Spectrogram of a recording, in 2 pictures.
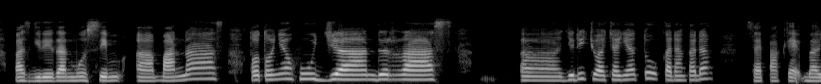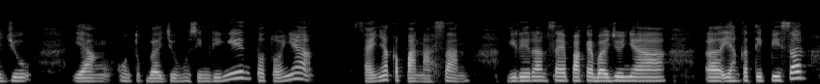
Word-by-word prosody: Pas 170 +1 +2
giliran 170 +2 +3
musim, 180 0 0
e 175 - 0 0.2
panas, 240 +9 0 0.3
tahu-tahunya 220 +4 0
hujan 225 -2 +5
deras, 225 -1 +3 0.7
eee, 185 -1 -1
jadi 215 +5 +1
cuacanya 215 0 +1
tuh 275 0 -2
kadang-kadang, 205 +5 -2 0.3
saya 160 -1 -3
pakai 165 0 -4
baju 165 0 -2 0.4
yang 150 -1 -2
untuk 155 -4 -9
baju 145 0 -1
musim 150 -1 -6
dingin 255 - 0
tahu-tahunya 190 - -2 0.5
sayanya 145 +9 -1
kepanasan. 145 +2 -3 0.4
Giliran 175 +2 +1
saya 180 0 +2
pakai 175 0 +3
bajunya, 170 0 +3 0.4
e 170 0 +4
yang 165 - -2
ketipisan, 185 - +2
180 Hz, 115 wpm, -25 LUFS, 165-220 Hz, 0.7 s, hujan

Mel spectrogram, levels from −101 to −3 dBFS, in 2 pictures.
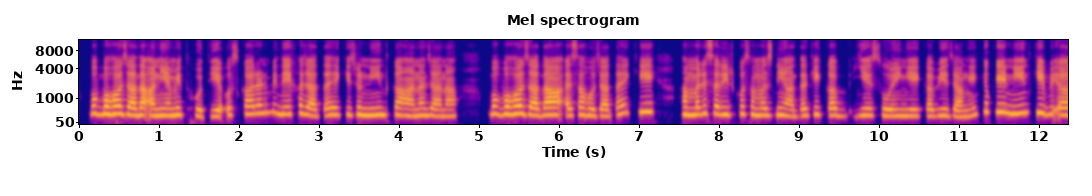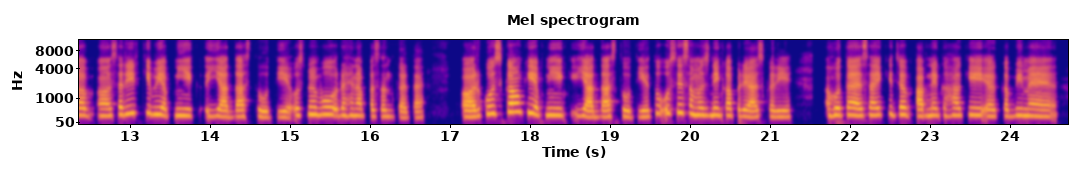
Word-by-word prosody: वो 320 - +1
बहुत 305 +1 +6
ज़्यादा 265 -2 +6
अनियमित 255 +2 +1
होती 225 -1 -3
है - - +2
उस 250 - -15
कारण 325 +3 0
भी 355 - -5
देखा 295 +2 -1
जाता 245 -3 0
है 275 +1 0
कि 275 +1 -7
जो 280 +2 -1
नींद 265 +1 0
का 270 - +3
आना-जाना 235 -1 -2 0.4
वो 310 - +1
बहुत 300 +3 +5
ज़्यादा 265 -1 +5 0.2
ऐसा 250 +3 -1
हो 255 -2 -1
जाता 235 +2 -2
है 330 +3 -2
कि 375 +3 0 0.4
हमारे 280 +2 +1
शरीर 285 -2 0
को 305 - -3
समझ 260 -3 -2
नहीं 270 -2 0
आता 235 +1 -2
कि 285 +3 -4
कब 255 -3 -1
ये 255 +1 -3
सोएँगे, 240 -1 -2
कब 235 0 -2
ये 250 0 -2
जाएँगे? 225 +2 -3
क्योंकि 370 +3 +2
नींद 320 +2 0
की 345 - +5
भी 295 0 -5
अ, 265 -1 +3 0.4
शरीर 305 +4 +2
की 335 - +1
भी 290 -1 +2
अपनी 250 0 -1
एक 240 - -4 0.2
याददाश्त 220 -1 0
होती 200 -1 -3
है 185 - -4
उसमें 260 +3 -2
वो 285 -1 +1
रहना 250 0 -1
पसंद 225 -1 -5
करता 190 0 -4
है 195 - -8 0.5
और 215 +1 +5
कोशिकाओं 370 +5 +6
की 340 - +5
अपनी 265 -1 0
एक 255 - -4
याददाश्त 210 -5 +1
होती 205 -1 -3
है 215 - 0
तो 320 - -8
उसे 350 +1 0
समझने 270 -4 0
का 255 0 +2
प्रयास 220 -3 0
करिए। 210 0 -3 0.5
होता 265 +1 +3
ऐसा 250 +2 +1
है 265 0 +1
कि 275 +2 -8
जब 280 -2 +3
आपने 245 +2 +1
कहा 255 0 -4
कि 265 0 -1
अ, 230 -1 -1
कभी 235 +2 -3
मैं 235 -3 0
255 Hz, 200 wpm, -21 LUFS, 235-285 Hz, 0.5 s, बहुत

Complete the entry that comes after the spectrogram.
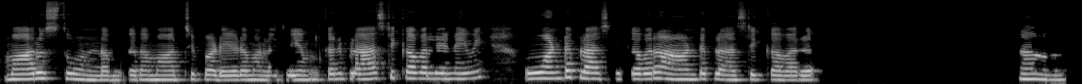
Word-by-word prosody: మారుస్తూ 275 +3 +2 0.2
ఉండం 205 -1 -1
కదా! 215 0 -2
మార్చి 215 +2 -2
పడేయడం 210 -1 +1
అలా 205 0 -3
చేయం. 210 0 +1 0.2
కానీ 245 +1 -1
ప్లాస్టిక్ 255 +4 0
కవర్లనేవి 265 +1 0 0.5
ఊ - - +5 0.2
అంటే 280 +4 +1
ప్లాస్టిక్ 265 -2 0
కవర్. 250 +2 +2
ఆ - - +5 0.2
అంటే 235 +2 0
ప్లాస్టిక్ 220 -1 -2
కవర్. 205 -1 0 2.2
ఆ! 225 -3 0
240 Hz, 105 wpm, -20 LUFS, 215-265 Hz, 2.2 s, ఊ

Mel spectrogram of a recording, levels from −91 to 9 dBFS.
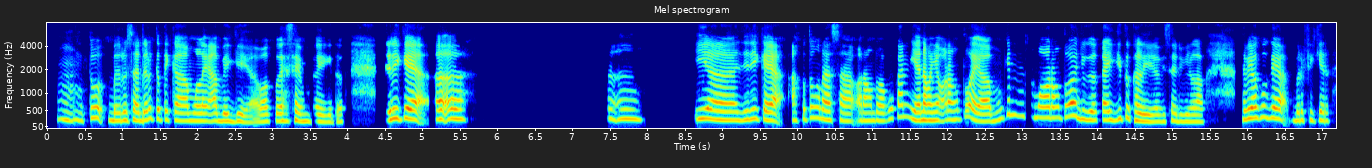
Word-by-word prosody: Mhm, 235 -4 -7
itu 300 - -6 0.3
baru 225 +1 0
sadar 235 +2 +1
ketika 250 -3 -2 0.2
mulai 215 0 0
ABG 210 -2 -1 0.2
ya, - - -7
waktu 200 +1 -4 0.2
SMP 200 -3 -2 0.2
gitu, 180 - -11 0.7
jadi 260 +3 +5
kayak 280 +4 +7 0.2
heeh. 265 +1 +5 2.0
Heeh. 270 0 -4 0.9
Iya, 250 -4 +3
jadi 255 +3 -1
kayak 230 -4 +5 0.2
aku 230 +4 -7
tuh 305 - -2
ngerasa 235 -4 0
orang 220 -1 -1
tua 220 - -1
aku 275 - -4
kan 330 0 -1
ya 235 - +3
namanya 230 0 +4
orang 250 +1 -1
tua - - -1
ya, 200 -1 +4
mungkin 350 - -7
semua 305 0 -1
orang 305 0 -1
tua 355 0 +5
juga 240 -3 0
kayak 240 0 +1
gitu 305 - -5
kali 215 -3 +3
ya, 190 - -3
bisa 210 +3 -6
dibilang. 195 -1 -4 0.5
Tapi 265 +3 +2
aku 305 +2 0
kayak 275 -3 +2
berpikir, 235 0 -5
240 Hz, 155 wpm, -23 LUFS, 220-270 Hz, 2.0 s, kayak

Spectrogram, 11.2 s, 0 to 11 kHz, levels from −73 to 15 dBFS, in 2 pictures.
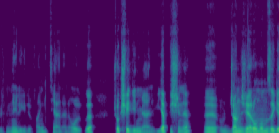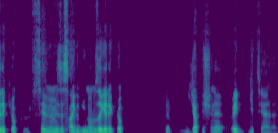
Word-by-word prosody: biletini 80 +3 -18
neyle 95 -3 -4
gidiyorsan 135 - -14
git." 175 0 -18
yani, - - -9
hani. - - -18
O 105 0 -5 0.2
da 105 0 +3 0.4
çok - - +1
şey 120 -1 +5
değilim 100 -5 -2
yani? 70 +1 -8
"Yap 135 +2 +4
işini, 125 - -1 0.3
eee, 95 -1 +1 0.2
can 105 +1 +4
ciğer 110 +1 +6
olmamıza 115 0 +4
gerek 115 -1 +3
yok. - - -5 0.2
Sevmemize 100 +2 -4
saygı 100 0 -1
duymamıza 100 +4 0
gerek 95 -7 +2
yok. - - -2 0.8
Ya 90 - -13 0.4
yap 110 +1 +1
işini 120 +8 -10 0.2
ve 130 - +3 0.2
git, - - -18
yani." - - -12
105 Hz, 165 wpm, -22 LUFS, 95-115 Hz, 0.8 s, ciğer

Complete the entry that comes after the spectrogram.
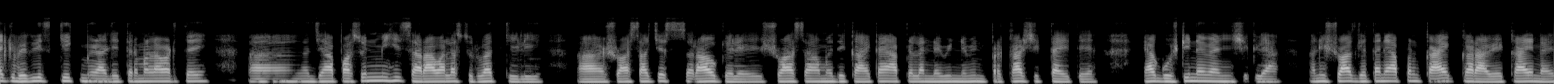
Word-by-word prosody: एक 160 -1 -1
वेगळीच 140 +1 +1
किक 160 -2 0
मिळाली. 135 -1 0
तर 140 - -1
मला 140 0 +2
वाटतं 140 0 0
आहे, 150 0 0 0.4
अ, 130 0 -2
ज्यापासून 135 +4 +1
मी 175 -1 +1
ही 175 - 0
सरावाला 135 -1 +3
सुरुवात 135 +1 -1
केली, 125 -1 -2 0.4
अ, 125 0 +3
श्वासाचे 130 +3 0
सराव 135 +1 +2
केले, 125 0 -2
श्वासामध्ये 135 +1 0
काय-काय 130 +1 +1
आपल्याला 135 0 0
नवीन-नवीन 130 +1 0
प्रकार 130 +3 +1
शिकता 130 0 -2
येते. 125 0 -4 0.5
ह्या 145 +1 +4
गोष्टी 140 +3 0
नव्याने 145 -3 +2
शिकल्या 130 -2 -4 0.3
आणि 140 +2 -1
श्वास 150 -1 +4
घेताना 150 +2 +1
आपण 150 +1 0
काय 140 +2 +4
करावे, 130 -2 +3
काय 135 +1 +4
नाही. 125 -1 -1
135 Hz, 145 wpm, -23 LUFS, 130-140 Hz, 0.5 s, ह्या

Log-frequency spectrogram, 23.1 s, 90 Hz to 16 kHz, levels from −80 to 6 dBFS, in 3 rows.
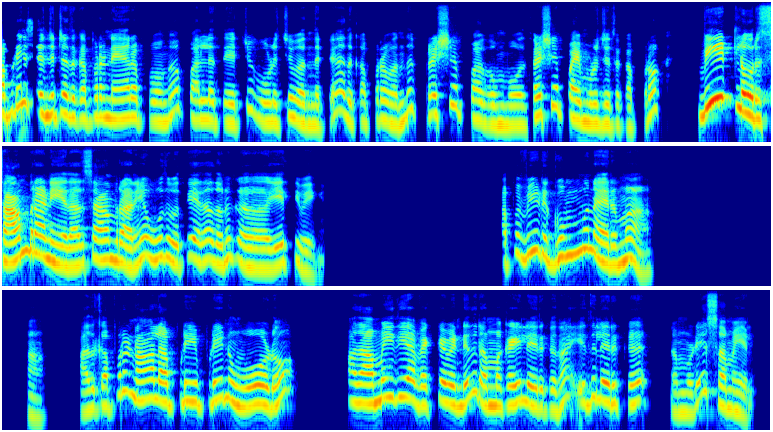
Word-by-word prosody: அப்டீயே 305 +10 0
செஞ்சிட்டதுக்கு 250 -4 0
அப்புறம் 225 +2 -3
நேரா 220 +2 0
போங்க, 195 +3 -4 0.2
பல்ல 210 -1 -3
தேச்சு 185 +5 -6
குளிச்சு 190 +3 -5
வந்துட்டு, 175 +1 -6
அதுக்கப்புறம் 195 -1 -6
வந்து 190 +11 -5
ஃப்ரெஷப் 255 +8 -3
ஆகும்போது, 175 -2 -4
ஃப்ரெஷப் 250 +5 -2
ஆயி 205 - +1
முடிஞ்சதுக்கப்புறம் 180 - -5 0.5
வீட்ல 440 -5 +9
1 215 - +1
சாம்பிராணி, 260 +2 +6
எதாவது 190 +2 0
சாம்பிராணியோ, 240 -2 +2
ஊதுபத்தியோ 255 0 -1
எதாவது 230 -2 -2
1 255 - -4
க 195 - 0 0.4
ஏத்தி 210 +2 -5
வைங்க. 155 +3 -8 1.8
அப்ப - - -9
வீடு 325 -3 +1
கும்முன்னு 295 +4 +1
ஆயிருமா? 220 +4 +1 1.6
ஆ - - -6 0.5
அதுக்கு 200 +4 -3
அப்புறம் 345 - -4
நாள் 280 +1 +2
அப்டி, 255 +2 -4
இப்டீன்னு 265 +5 -3 0.2
ஓடும். 235 - +1 0.6
அத 250 - 0
அமைதியா 300 +2 +1
வைக்க 225 +3 -3
வேண்டியது, 235 +8 0
நம் 225 -1 -1
கையில 240 +1 +3
இருக்கு 200 -1 -5
தான். 300 - -7
எதுல 275 +2 0
இருக்கு? 240 0 -3 0.4
நம்முடைய 175 - -6
சமையல். 195 -8 -3
230 Hz, 130 wpm, -22 LUFS, 200-265 Hz, 1.8 s, வீட்ல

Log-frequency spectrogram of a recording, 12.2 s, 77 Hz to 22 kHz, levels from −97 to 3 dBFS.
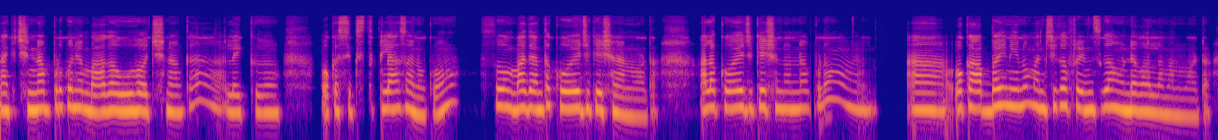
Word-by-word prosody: నాకు 255 -1 +1
చిన్నప్పుడు 270 +2 +2
కొంచెం 285 -3 +2
బాగా 245 +2 +2
ఊహ 250 - +5
ఒచ్చినాక, 240 +2 -3 0.4
లైక్ 235 +1 -6 0.7
ఒక - - -5
సిక్స్త్ 250 - -8
క్లాస్ 275 +1 0
అనుకో. 220 0 -2 0.5
సో 305 - -4 0.2
మాదంతా 280 +1 +3
కో 280 - +5
ఎడ్యుకేషన్ 260 -2 +1
అనమాట. 200 +1 -8 0.5
అలా 285 +1 +3
కో 280 - +2
ఎడ్యు 270 -1 -4
కేషన్ 275 -1 +1
ఉన్నప్పుడు 275 +7 -5 0.9
ఆహ్, 260 -1 +1 0.2
ఒక 295 - -9
అబ్బాయి 290 +4 +3
నేను 305 +2 +1
మంచిగా 295 +2 +1
ఫ్రెండ్స్‌గా 280 +1 +1
ఉండేవాళ్ళమనమాట. 230 -5 -1
265 Hz, 140 wpm, -27 LUFS, 245-280 Hz, 0.9 s, ఊహ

